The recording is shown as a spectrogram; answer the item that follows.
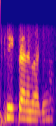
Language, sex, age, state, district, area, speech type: Marathi, female, 30-45, Maharashtra, Nagpur, urban, conversation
